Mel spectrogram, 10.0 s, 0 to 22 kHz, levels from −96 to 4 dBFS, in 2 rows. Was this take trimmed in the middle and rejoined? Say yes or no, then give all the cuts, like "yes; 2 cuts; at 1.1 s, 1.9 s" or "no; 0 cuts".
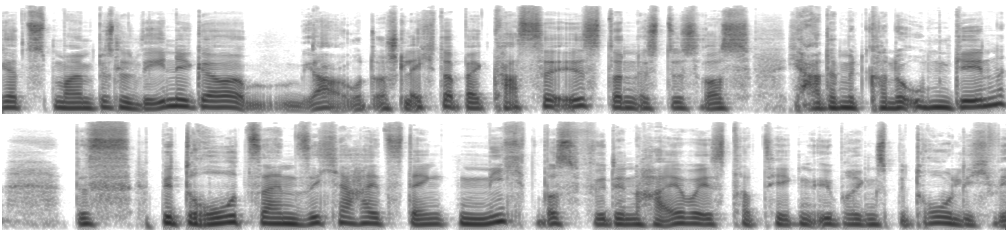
no; 0 cuts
